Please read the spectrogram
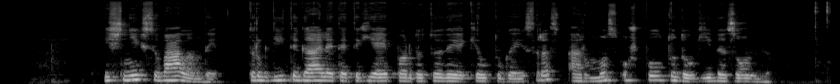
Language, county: Lithuanian, Šiauliai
